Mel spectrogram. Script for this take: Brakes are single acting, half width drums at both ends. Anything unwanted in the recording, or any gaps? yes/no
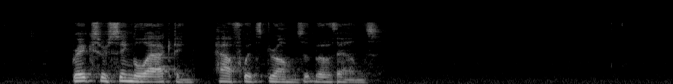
no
